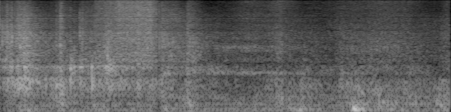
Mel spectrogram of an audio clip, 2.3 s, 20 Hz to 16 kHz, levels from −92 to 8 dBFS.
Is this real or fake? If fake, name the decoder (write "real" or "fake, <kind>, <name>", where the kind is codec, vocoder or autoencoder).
fake, codec, SNAC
